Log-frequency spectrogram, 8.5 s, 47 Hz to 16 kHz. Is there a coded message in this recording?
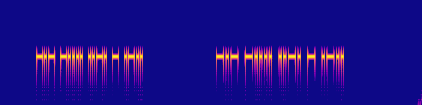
Yes: Morse code from 0.7 to 6.9 s, heard as a keyed tone, about 33 wpm, 700 Hz. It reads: K6FTL K6FTL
